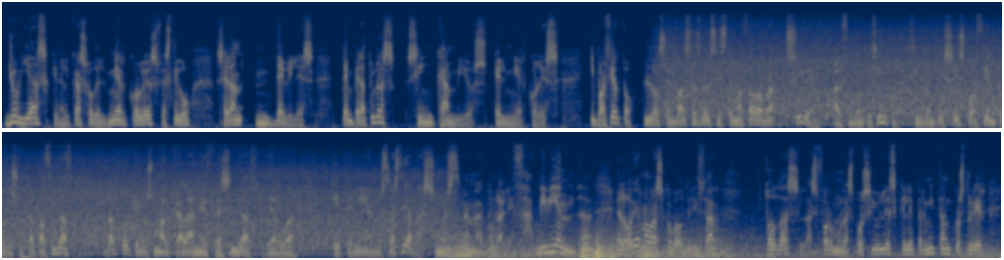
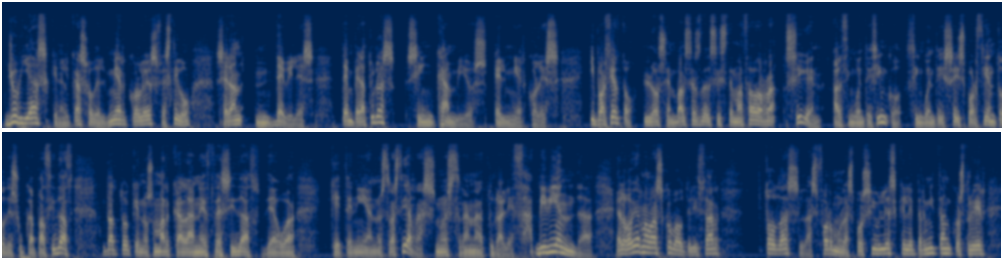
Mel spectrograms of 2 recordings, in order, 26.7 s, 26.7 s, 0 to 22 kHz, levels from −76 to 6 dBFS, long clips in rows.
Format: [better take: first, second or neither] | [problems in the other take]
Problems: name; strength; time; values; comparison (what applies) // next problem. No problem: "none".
second | rain or running water; loud; from 8.5 s on; 2 dB below the speech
